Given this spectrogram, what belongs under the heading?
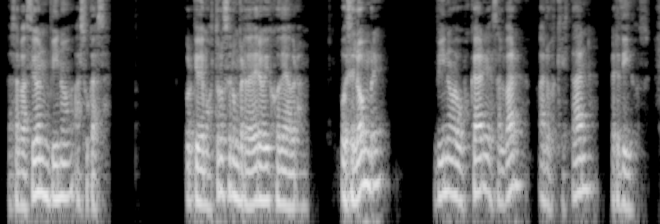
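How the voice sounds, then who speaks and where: A man gives a Sunday school sermon at an ordinary middle pitch. He speaks earnestly and measuredly, stretching key phrases with slow, emphatic pauses. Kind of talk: sermon and closing prayer.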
